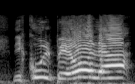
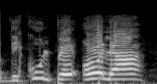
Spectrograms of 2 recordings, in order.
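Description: First: Very loud, high yell of hello; shouting. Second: Loud, higher call over the shower. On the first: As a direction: yell to be heard over the running water. (gritando desesperado por encima de la ducha) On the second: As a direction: call out louder over the noise. (llamando fuerte por encima de la ducha) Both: Retold or imitated. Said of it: "empecé a gritar básicamente".

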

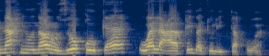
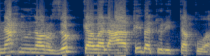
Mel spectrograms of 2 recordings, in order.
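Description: First: نرزقك as narzuquka, q and k separate; unmerged qaf. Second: نرزقك as narzukka, qaf swallowed into kaf; wrong merged reading. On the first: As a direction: give ق its short u before ك in نرزقك. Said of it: "فأقول". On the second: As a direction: double the k in نرزقك, dropping ق. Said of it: "لا أقول". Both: Shown as a demonstration.

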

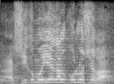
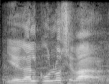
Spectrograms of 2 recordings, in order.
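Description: First: Higher, louder punchline; hammed-up emphatic repeat. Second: Said in the usual way. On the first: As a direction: land the joke harder.

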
